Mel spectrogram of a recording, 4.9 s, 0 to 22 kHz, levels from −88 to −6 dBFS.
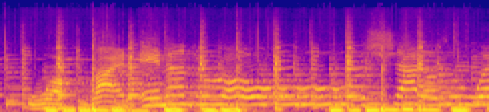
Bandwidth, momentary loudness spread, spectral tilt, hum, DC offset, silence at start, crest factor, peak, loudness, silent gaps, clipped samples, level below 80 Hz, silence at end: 10.5 kHz; 5 LU; -7.5 dB/octave; none; under 0.1%; 0 s; 10 dB; -2 dBFS; -14 LUFS; none; under 0.1%; -20 dBFS; 0 s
